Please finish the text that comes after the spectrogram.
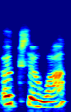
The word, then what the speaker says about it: Auxerrois: Now, the next grape that you've got on there is Pinot Blanc and Auxerrois. We pronounce the X in Alsace, Pinot Blanc, Auxerrois.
